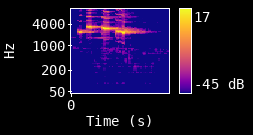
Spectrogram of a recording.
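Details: A single short, liquid whistled phrase from a sooty-headed bulbul in the morning, under a second long, several notes sliding up and down before trailing off.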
